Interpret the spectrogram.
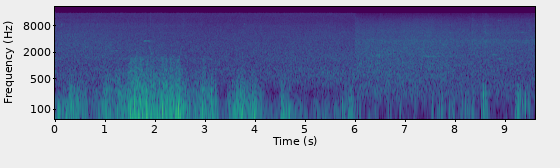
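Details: Gusty wind buffets the microphone over a low roar like surf, with rustling and no animal calls.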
